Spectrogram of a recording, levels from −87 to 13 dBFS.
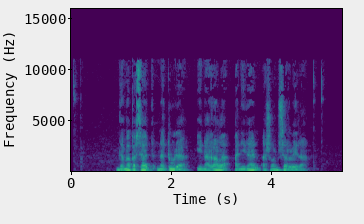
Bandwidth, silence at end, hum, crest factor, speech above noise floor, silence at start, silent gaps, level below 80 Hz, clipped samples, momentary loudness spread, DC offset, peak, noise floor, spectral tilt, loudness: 11.5 kHz; 0.7 s; none; 16 dB; 44 dB; 0.9 s; none; -60 dBFS; under 0.1%; 10 LU; under 0.1%; -10 dBFS; -68 dBFS; -6.5 dB/octave; -25 LUFS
